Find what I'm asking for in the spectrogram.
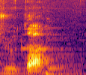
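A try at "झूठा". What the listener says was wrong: It's not juta, it's chuta. Chuta. No, juta is shoe and juta is lie. So there's a difference.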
